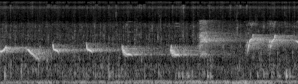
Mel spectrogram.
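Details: Greater green leafbird song used to lure another bird into singing: clear whistled notes near one pitch repeated about every third of a second, then higher sweeping whistles at the end, over a low steady hum.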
